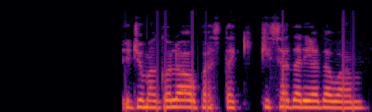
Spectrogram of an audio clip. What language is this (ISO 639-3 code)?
pus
